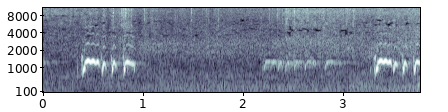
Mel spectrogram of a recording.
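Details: Zebra dove, local strain, singing to teach other doves. Two loud phrases of four rapid bouncing coo notes frame a softer, even run of notes from a more distant dove.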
